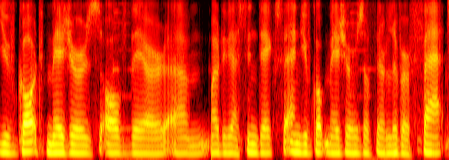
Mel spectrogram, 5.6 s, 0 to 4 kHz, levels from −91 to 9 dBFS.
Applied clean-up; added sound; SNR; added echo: neural separator model SepFormer DNS4.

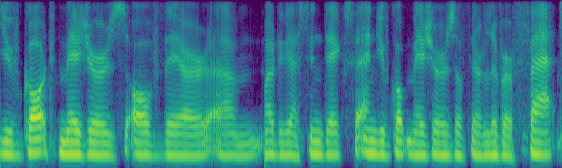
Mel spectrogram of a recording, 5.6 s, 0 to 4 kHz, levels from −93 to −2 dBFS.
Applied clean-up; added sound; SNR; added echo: none; none; none; none.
